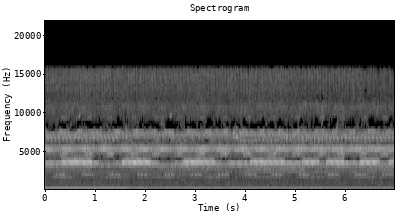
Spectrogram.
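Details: Evening park crickets in full chorus: shrill, tightly pulsed chirps stacked at several high pitches, rising and falling in short waves about once a second against constant background hiss.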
